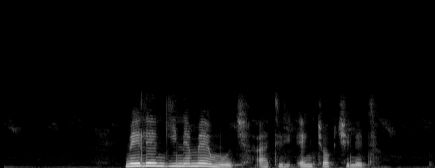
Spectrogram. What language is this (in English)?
Kalenjin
